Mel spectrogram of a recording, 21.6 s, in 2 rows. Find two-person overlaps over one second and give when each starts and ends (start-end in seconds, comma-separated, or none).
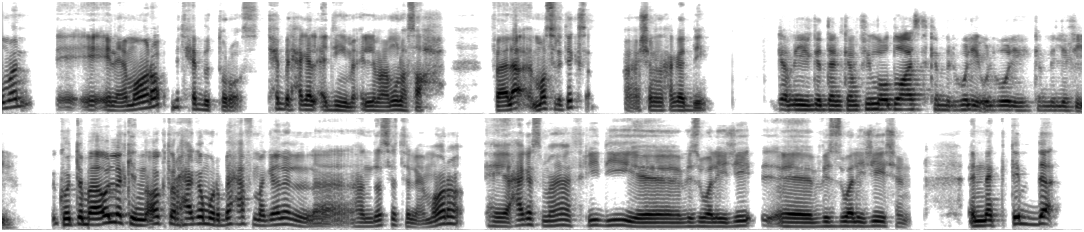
none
